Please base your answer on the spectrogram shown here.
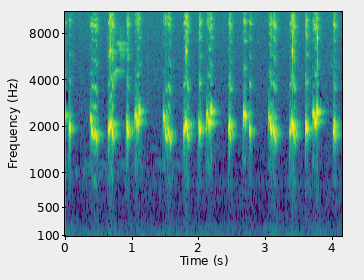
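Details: A yellow-vented bulbul sings its long ropel, a training master for other birds: quick, warbling whistled notes, some slurred downward, coming in tight pairs and triplets.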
